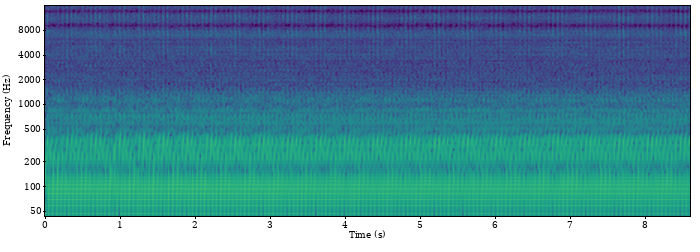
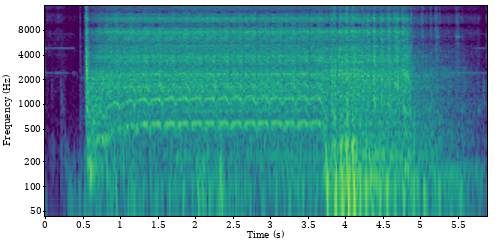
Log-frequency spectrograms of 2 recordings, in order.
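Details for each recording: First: Miller AEAD 200LE gasoline welder/generator, sitting about 15 years, after a carb clean and fresh gas; starts right off and runs with a steady, even single-cylinder thrum at constant speed, no misses or knocks, still producing power: normal running. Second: Miller AEAD 200LE gasoline welder/generator, first start after about 15 years sitting, on starting fluid, oil thin and smelling of gas: catches, runs rough a few seconds, dies; ignition and spark confirmed, carburetor not supplying fuel.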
